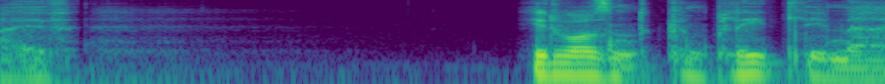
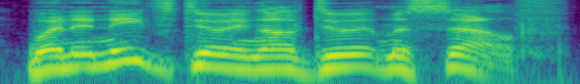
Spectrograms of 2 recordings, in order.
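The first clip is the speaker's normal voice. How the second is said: loud, higher angry snap; snapped; 7 semitones higher, 7 dB louder than usual. Acted. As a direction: bite the words off at the boy. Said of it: "the Apulian snapped".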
